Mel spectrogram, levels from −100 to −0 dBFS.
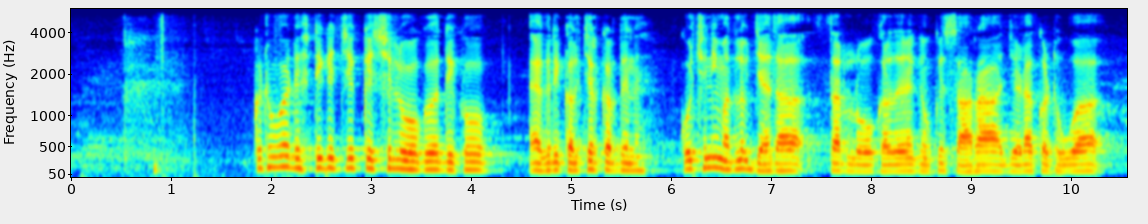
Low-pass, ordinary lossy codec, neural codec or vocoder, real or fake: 5.4 kHz; AAC, 48 kbps; none; real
